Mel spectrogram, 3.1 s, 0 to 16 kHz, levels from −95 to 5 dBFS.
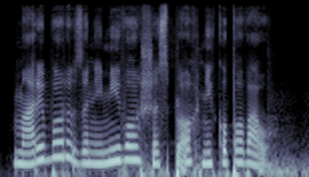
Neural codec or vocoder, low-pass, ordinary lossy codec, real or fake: autoencoder, 48 kHz, 128 numbers a frame, DAC-VAE, trained on Japanese speech; 14.4 kHz; none; fake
